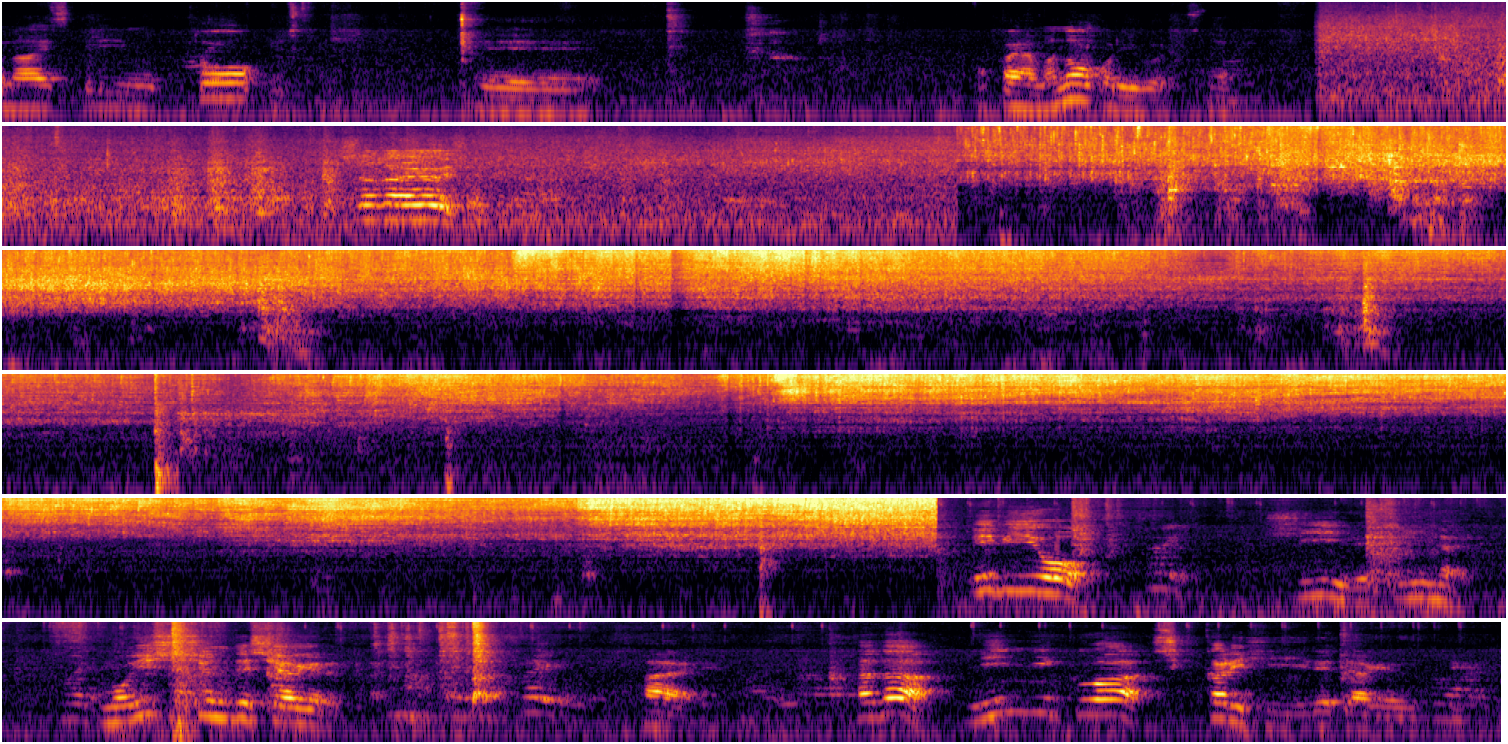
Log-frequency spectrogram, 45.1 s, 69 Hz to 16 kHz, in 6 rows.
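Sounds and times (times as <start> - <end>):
food sizzling in hot oil: 11.4 - 34.8.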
